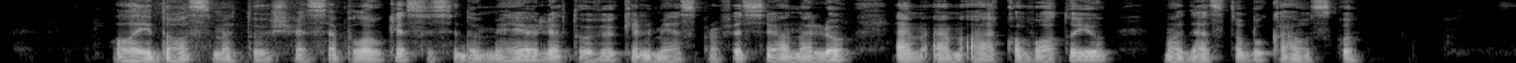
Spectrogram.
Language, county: Lithuanian, Vilnius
